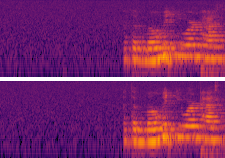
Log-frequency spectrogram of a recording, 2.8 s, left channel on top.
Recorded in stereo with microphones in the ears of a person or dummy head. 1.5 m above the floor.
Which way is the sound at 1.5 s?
75° right (ahead or behind).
